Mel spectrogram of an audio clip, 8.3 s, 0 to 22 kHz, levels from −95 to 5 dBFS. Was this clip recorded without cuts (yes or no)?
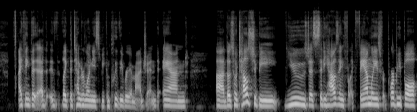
yes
